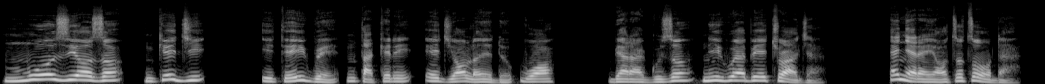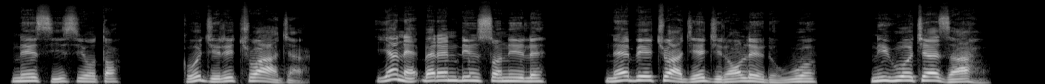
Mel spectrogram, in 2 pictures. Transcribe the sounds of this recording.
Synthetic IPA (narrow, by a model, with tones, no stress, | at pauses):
m̩˨mʊ˦o˦zi˦ɔ˦zɔ˦ | ŋ̩˨ke˦d͡ʒi˦ | i˨te˨i˦ɡʷe˨n̩˦ta˨kɪ˦ɾɪ˦e˦d͡ʒi˨ɔ˦lɔ˨e˨do˨k͡pʊ˦ɔ˦ | bja˨ɾa˨ɡu˨zo˦ni˦ɦu˦e˦bɪ˦t͡ʃʊ˦a˨d͡ʒa̰˨ | e˦ɲe˨ɾe˨ɣɔ˨tʊ˦tʊ˦ʊ˨da̰˨ | ne˦si˨i˦si˦ʊ˦tɔ˦ | ko˨˦d͡ʒi˨ɾɪ˦t͡ʃʊ˦a˨d͡ʒa̰˨ | ja˦ne˨k͡pe˦ɾe˦n̩˦dɪ˦n̩˦sɔ˦niː˦le˦ | ne˦bɪ˦t͡ʃʊ˦a˨d͡ʒa˨e˦d͡ʒi˨ɾɔ˦le˨do˨wu˦o˦ | ni˦ɦu˦o˦t͡ʃe˦e˦za˨a˦ɦʊ̰˨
